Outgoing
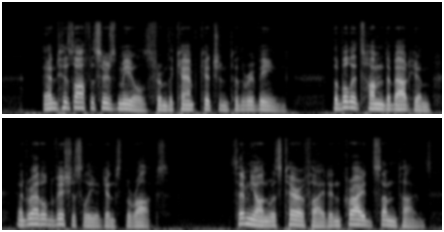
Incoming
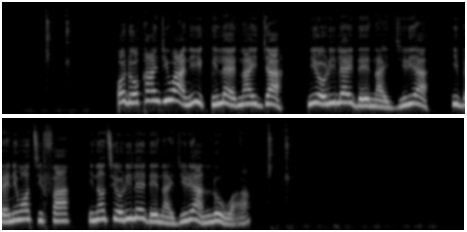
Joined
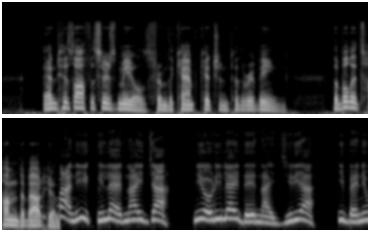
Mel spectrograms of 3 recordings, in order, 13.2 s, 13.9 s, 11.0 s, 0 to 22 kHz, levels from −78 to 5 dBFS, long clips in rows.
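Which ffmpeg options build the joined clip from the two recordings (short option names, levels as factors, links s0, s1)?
-filter_complex "[1:a]asplit=2[s0][s1];[0:a]apad=whole_dur=10.99,atrim=end=10.99,atrim=end=6.362[s2];[s1]atrim=start=2.578:end=7.21[s3];[s0]atrim=start=1.99:end=2.58,asetpts=PTS-STARTPTS,volume=0.133,afade=t=in:d=0.004:c=hsin,afade=t=out:st=0.586:d=0.004:c=hsin,adelay=254457S[s4];[s2][s3]acrossfade=d=0.004:c1=hsin:c2=hsin[s5];[s5][s4]amix=inputs=2:normalize=0"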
